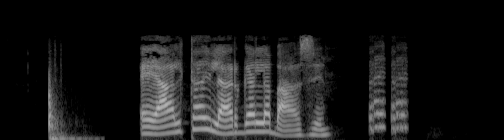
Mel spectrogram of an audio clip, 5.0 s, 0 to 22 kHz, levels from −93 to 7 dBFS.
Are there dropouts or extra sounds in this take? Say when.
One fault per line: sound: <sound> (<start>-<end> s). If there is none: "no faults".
sound: thud (0.5-1.1 s)
sound: laugh (3.7-4.1 s)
